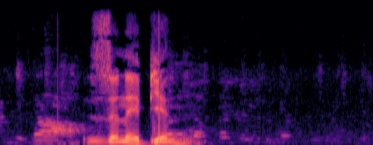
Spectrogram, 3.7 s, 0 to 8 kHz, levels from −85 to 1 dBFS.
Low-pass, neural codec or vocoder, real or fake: 7.2 kHz; none; real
